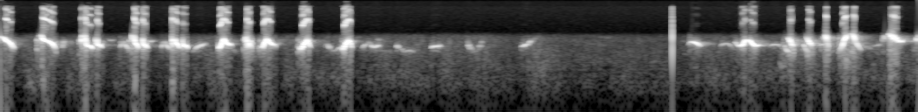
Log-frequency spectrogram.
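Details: Song of the greater green leafbird, meant to stir a quiet caged leafbird: fast sequences of sharp, rich whistled notes, a softer wandering section, a pause with a single click, then another energetic, varied whistled outburst.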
